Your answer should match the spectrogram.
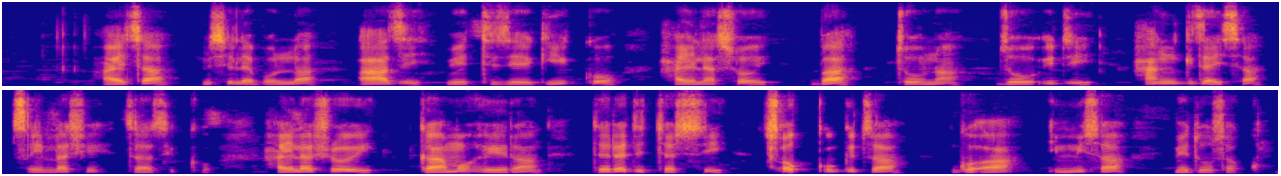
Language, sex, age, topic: Gamo, male, 25-35, agriculture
